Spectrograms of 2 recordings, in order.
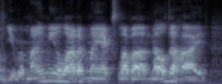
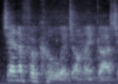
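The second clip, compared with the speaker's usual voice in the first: ordinary talk, nothing marked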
